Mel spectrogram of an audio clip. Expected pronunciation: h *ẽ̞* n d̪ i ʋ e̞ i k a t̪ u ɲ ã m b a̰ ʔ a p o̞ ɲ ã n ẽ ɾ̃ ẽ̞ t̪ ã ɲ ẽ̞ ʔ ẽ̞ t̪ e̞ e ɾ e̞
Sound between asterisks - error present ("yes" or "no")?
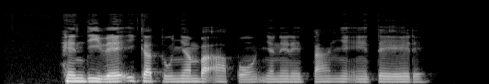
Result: no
